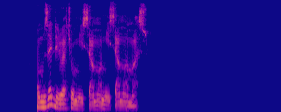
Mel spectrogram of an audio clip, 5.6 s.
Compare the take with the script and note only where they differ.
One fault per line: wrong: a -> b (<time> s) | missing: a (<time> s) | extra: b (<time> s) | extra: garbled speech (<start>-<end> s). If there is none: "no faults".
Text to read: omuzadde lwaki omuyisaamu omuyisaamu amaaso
no faults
